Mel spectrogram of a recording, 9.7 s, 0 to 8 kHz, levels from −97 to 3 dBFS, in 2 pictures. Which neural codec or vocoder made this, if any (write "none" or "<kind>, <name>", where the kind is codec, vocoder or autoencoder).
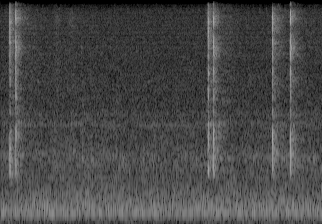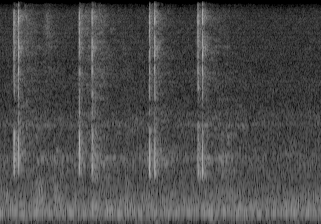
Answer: vocoder, BigVGAN v2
